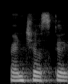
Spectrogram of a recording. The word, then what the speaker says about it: Francesca: I hope I'm pronouncing your name correctly. Francesca, yes, that is correct.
